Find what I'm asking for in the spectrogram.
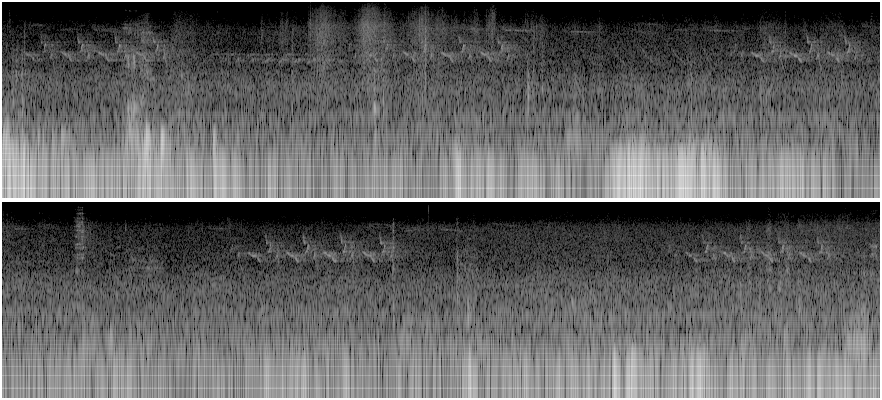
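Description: Continuous buzzing of many honey bees close by at an open hive, with occasional bumps and handling noises, steady throughout with no speech.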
